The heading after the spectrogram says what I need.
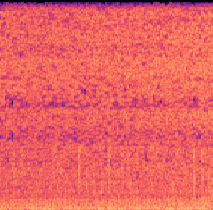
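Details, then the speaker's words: Lada Vesta with Valeo clutch, idling with clutch engaged: faint uneven knocking and crackling rattle in the low hum, which the owner attributes to the Valeo clutch disc rattling rather than the engine—rattle at idle. "Вот. Слышите? Вот. И стук, и треск идет. Очень неприятно."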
